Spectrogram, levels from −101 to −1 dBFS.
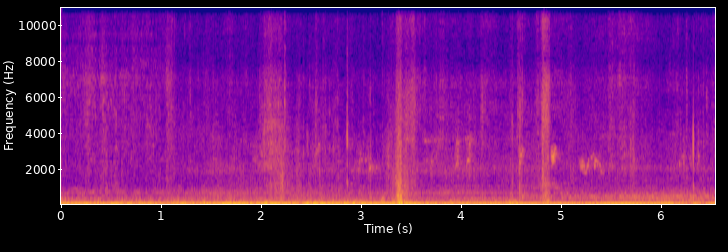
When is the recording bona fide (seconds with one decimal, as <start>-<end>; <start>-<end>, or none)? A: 1.1-6.5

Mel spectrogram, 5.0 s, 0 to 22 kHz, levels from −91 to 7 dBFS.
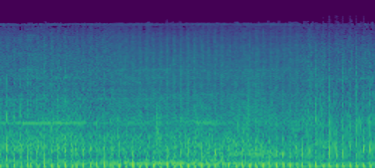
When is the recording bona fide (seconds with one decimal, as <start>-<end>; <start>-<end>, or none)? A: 0.0-1.5; 4.0-5.0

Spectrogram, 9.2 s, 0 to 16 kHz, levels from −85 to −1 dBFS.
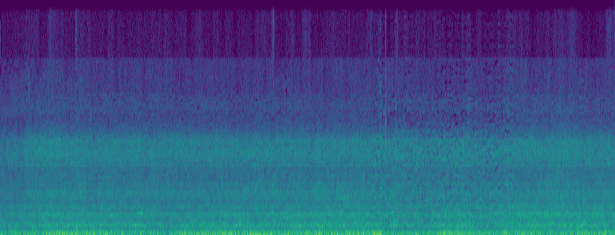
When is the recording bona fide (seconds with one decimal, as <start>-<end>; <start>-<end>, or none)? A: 5.6-7.7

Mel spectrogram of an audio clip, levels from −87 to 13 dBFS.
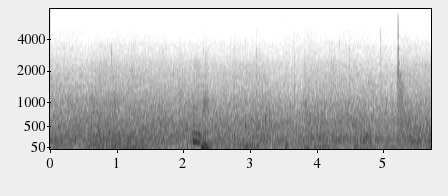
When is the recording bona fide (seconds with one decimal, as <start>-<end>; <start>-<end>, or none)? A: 0.6-4.4; 5.2-5.7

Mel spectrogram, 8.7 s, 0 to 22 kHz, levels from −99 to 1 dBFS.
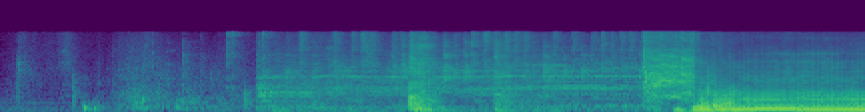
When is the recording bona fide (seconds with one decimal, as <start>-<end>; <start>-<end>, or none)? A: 0.0-2.7; 5.6-6.5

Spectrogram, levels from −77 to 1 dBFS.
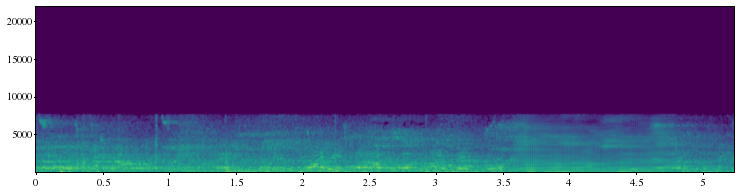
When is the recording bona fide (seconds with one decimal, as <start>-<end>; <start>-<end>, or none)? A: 0.0-3.6; 4.8-5.2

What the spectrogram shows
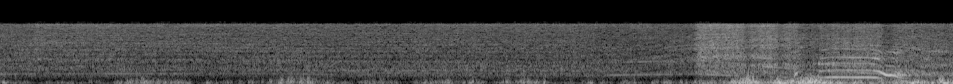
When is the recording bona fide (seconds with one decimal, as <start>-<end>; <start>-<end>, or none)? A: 0.0-9.5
